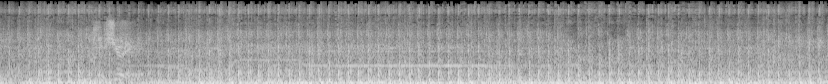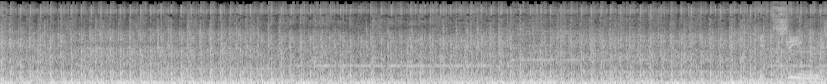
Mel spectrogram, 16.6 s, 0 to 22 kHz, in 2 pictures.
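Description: Sustained automatic gunfire from the VR video game Vertigo 2 in a misty cave battle against a persistent creature, loud and dense throughout, with occasional voice beneath the shooting.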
